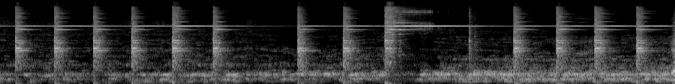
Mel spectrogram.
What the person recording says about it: every now and then you just got to strike the Anvil hard so you can hear it ring it's wonderful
